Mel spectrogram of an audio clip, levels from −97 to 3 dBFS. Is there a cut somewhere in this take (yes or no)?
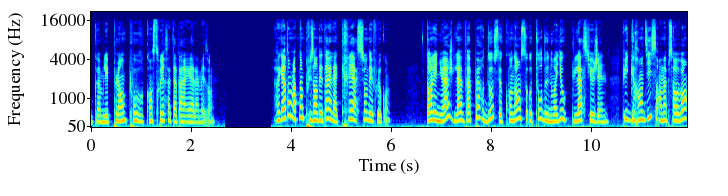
yes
